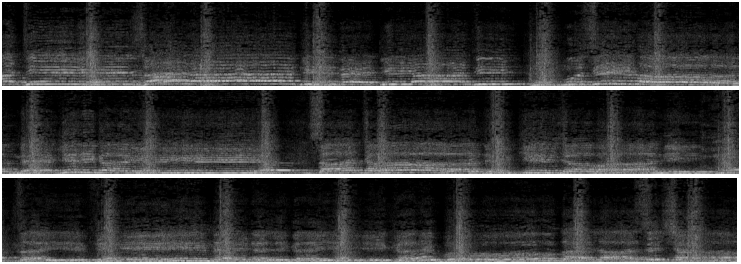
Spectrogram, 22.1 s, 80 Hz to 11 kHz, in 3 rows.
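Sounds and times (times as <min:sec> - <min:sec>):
men chanting in unison: 0:00.0 - 0:22.0
chest-beating slaps: 0:00.8 - 0:03.5, 0:04.1 - 0:06.9, 0:07.5 - 0:09.2, 0:09.8 - 0:10.4, 0:11.0 - 0:11.5, 0:12.2 - 0:12.7, 0:13.3 - 0:13.8, 0:14.4 - 0:16.2, 0:16.8 - 0:17.3, 0:18.0 - 0:19.7, 0:20.4 - 0:20.8, 0:21.4 - 0:22.0.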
